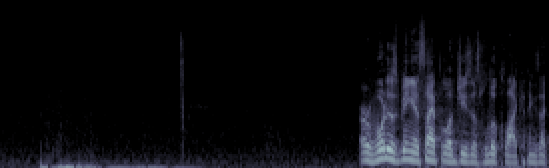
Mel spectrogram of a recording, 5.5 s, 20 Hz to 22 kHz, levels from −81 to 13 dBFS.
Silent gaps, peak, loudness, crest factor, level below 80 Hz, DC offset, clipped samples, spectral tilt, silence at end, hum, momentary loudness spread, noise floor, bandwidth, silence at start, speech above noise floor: none; -10 dBFS; -27 LUFS; 20 dB; -52 dBFS; under 0.1%; under 0.1%; -6.5 dB/octave; 0.05 s; none; 9 LU; -64 dBFS; over 20 kHz; 0.4 s; 38 dB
